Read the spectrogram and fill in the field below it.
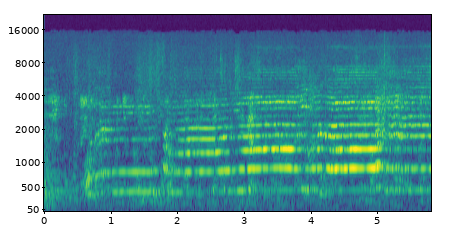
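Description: A flute plays long, held notes.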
